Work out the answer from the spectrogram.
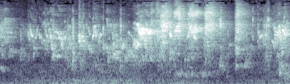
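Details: Pet budgies producing a harsh twittering warble with thin whistled squeaks in the middle, fairly continuous with a brief dip.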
